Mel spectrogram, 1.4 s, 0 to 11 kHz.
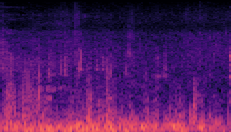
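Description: A sailboat moving under sail with the headsail about half out and one reef in the main, making about 6 knots, giving a loud steady rush of wind and water with buffeting gusts across the microphone, no talking.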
